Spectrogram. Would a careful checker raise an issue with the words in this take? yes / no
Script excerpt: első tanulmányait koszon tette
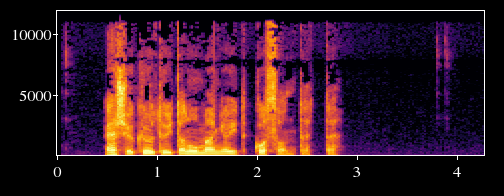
yes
